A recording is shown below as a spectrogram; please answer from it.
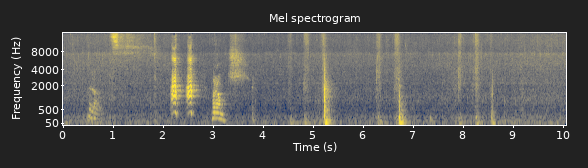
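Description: Knife cutting through a wedge of raw cabbage onto a cutting board: a few separate chops, the two loudest about five and just under seven seconds in, with a laugh in the first few seconds.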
